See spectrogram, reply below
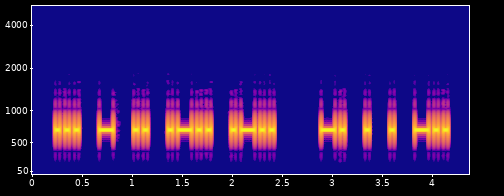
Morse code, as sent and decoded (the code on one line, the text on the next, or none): ... - .. .-.. .-.. / -. . -..
STILL NEED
